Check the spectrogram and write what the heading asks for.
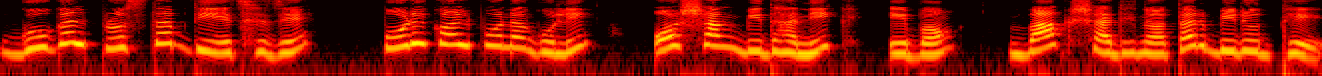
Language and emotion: Bengali, neutral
